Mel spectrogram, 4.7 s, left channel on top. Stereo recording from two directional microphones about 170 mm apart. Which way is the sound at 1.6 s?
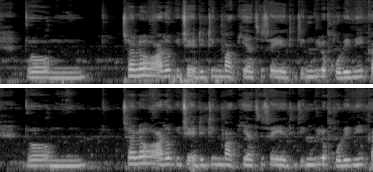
15° left (ahead or behind).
